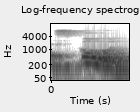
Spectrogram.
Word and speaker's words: school: आपको से का साउंड लगाना है, ये अलग से ई नहीं लगाना है। स्कूल क्या बोलोगे?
